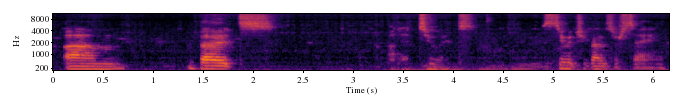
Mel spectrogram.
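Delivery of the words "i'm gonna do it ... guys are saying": a private whisper to herself while opening the chat; whispered aside. Real, not acted. Streamer whispering to herself as she opens the chat. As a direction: breathe it out under her breath, almost to nobody.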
